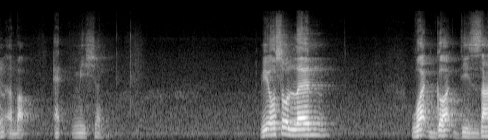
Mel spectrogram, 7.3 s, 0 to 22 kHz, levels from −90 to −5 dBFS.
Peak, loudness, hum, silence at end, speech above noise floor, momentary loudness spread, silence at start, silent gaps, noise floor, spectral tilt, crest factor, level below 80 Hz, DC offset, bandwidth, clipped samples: 0 dBFS; -17 LUFS; none; 0 s; 33 dB; 22 LU; 0 s; none; -50 dBFS; -4.5 dB/octave; 20 dB; -64 dBFS; under 0.1%; 14 kHz; under 0.1%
